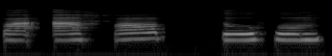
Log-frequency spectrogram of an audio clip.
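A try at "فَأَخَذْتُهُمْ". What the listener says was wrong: Kurang dialirkan zalnya ya. Fa'akhal khal tuhum, jangan fa'akhal, jangan fa'akhal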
